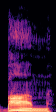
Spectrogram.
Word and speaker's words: bomb: também não tem B bam bam a bomba né o o artefato e o explosivo não tem o b final B final não é pronunciado assim como muitas outras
